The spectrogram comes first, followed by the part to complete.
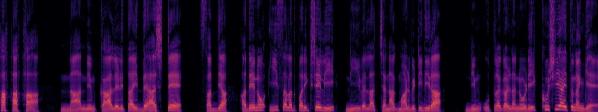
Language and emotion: Kannada, happy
